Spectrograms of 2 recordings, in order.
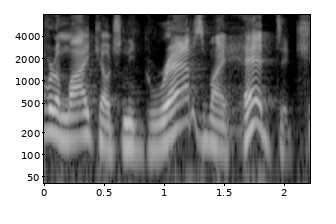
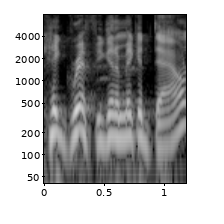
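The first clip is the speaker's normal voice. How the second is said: ordinary talk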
